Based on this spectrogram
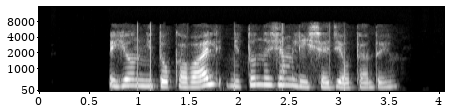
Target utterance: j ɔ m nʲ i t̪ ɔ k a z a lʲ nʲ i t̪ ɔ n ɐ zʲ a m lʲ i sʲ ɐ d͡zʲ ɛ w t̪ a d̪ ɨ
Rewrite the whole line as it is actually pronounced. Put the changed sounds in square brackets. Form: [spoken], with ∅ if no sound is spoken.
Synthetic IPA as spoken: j ɔ [n] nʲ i t̪ ɔ k a [v] a lʲ nʲ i t̪ ɔ n ɐ zʲ a m lʲ i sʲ [a] d͡zʲ ɛ w t̪ a d̪ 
